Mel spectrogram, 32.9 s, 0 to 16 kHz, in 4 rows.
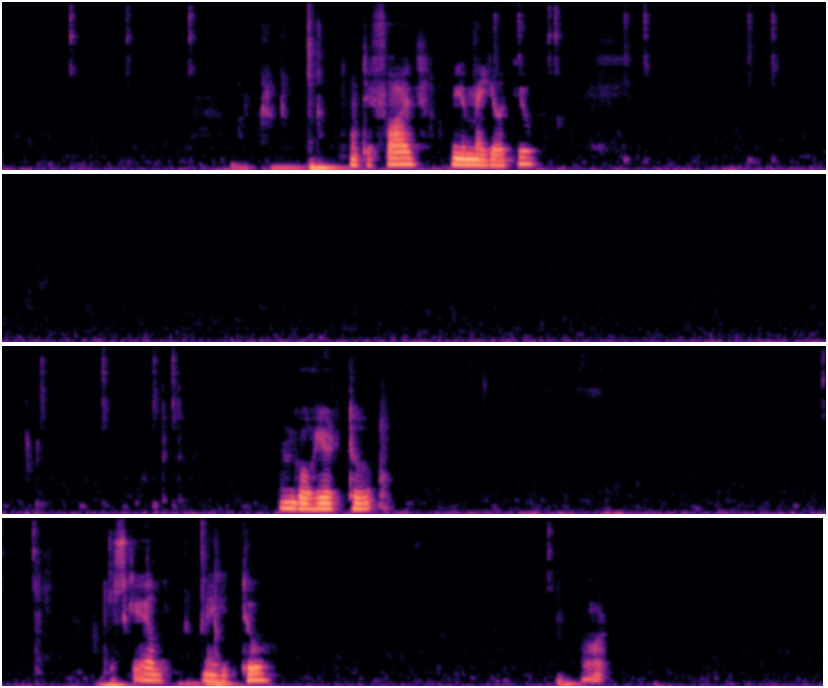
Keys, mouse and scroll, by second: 1.2-3.0 drag, 4.2 n, 4.9 middle drag, 5.5 click, 6.8 scroll down 1, 8.4 middle click, 8.4-10.7 scroll down 1, 10.7 middle click, 10.7-14.5 scroll down 1, 14.5-15.2 scroll down 1, 15.2-16.8 scroll down 1, 16.8 middle click, 18.0 middle click, 19.0-23.0 scroll up 1, 23.6-24.5 scroll up 5, 24.7-26.8 drag, 28.6 scroll up 1, 28.9 scroll down 1, 30.2-32.9 shift+drag.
